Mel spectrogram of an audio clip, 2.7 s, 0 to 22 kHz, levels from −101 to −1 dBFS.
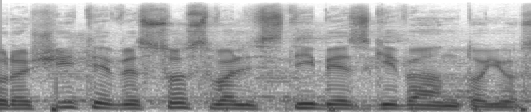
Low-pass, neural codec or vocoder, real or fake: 19.8 kHz; none; real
